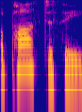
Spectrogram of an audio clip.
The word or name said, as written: apostasy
